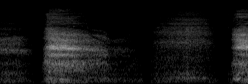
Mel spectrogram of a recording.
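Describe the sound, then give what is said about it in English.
A voice imitates loud, heavy breathing: a sharp noisy inhale, a pause, then a long rasping exhale, with another breath starting at the end. “You know how some people just breathe really loud?”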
